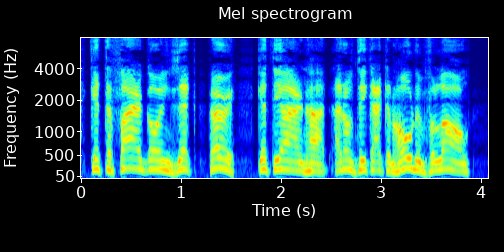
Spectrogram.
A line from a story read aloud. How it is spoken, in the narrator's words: The breath was knocked from him, but Tobias managed to shout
